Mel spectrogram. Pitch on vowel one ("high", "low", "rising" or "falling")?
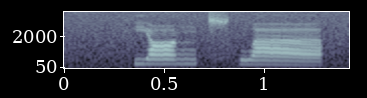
high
